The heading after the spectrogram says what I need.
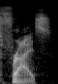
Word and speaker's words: Fries: I I looked into it is fries it is not free like uh Matt from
